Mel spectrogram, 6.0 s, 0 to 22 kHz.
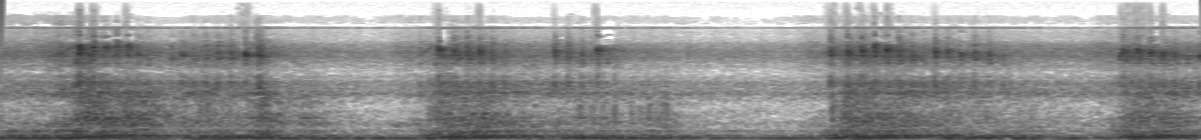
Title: My 2012 Shelby GT500 is making this rattling/ticking noise while revving up to 1,200 rpm PLEASE HELP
